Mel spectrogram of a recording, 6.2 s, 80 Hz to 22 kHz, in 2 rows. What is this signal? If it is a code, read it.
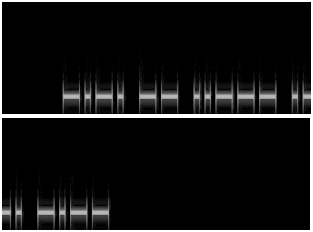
Morse code, heard as a keyed tone, about 22 wpm, 700 Hz. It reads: CM2RY
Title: DXCC-100 Call Signs - 5 Characters - 22wpm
